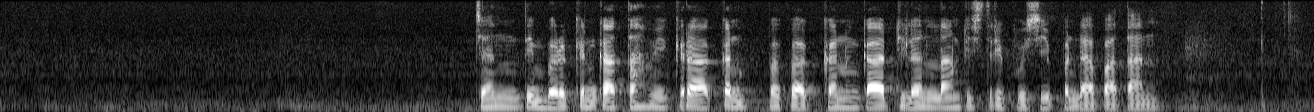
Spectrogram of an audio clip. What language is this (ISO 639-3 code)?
jav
